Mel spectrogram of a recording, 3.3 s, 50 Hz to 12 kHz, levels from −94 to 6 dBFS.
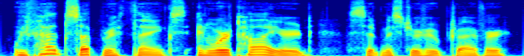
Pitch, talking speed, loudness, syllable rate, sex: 110 Hz, 185 wpm, -19 LUFS, 5.8 syllables/s, male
